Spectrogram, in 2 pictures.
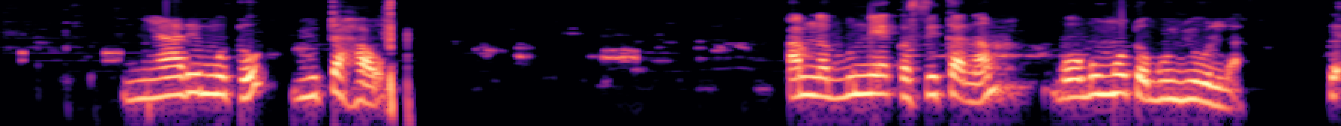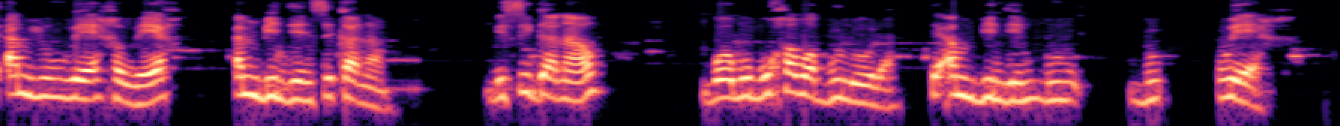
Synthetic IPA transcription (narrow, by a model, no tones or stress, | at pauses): ɲaːɾimɔtɔjutaɦaw | ʔɐmnɐbunɛkːɐsikanambɔːbumɔtobuɲuːlːɐ̰ | tɛʔɐmjuwɛːxwɛːx | ʔɐmbindinsikanam | bisiɡanaːw | bɔːbubuxawɐbulɔːlɐtɛʔɐmbindinbu | b | wɛːx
